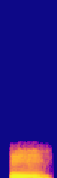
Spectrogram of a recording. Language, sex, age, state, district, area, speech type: Manipuri, female, 45-60, Manipur, Churachandpur, urban, conversation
